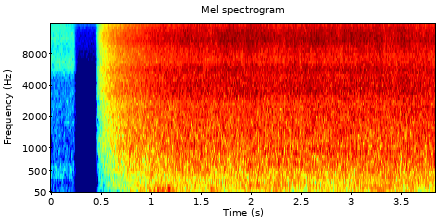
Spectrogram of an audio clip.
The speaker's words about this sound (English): This is Mission Creek in Kelowna today. Creeks and rivers are running fast and high right now, and the warm weather is speeding up the freshet.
